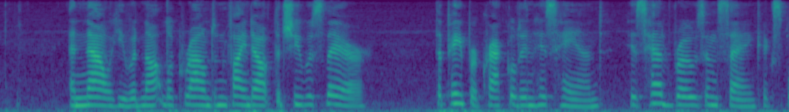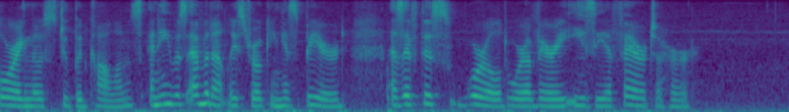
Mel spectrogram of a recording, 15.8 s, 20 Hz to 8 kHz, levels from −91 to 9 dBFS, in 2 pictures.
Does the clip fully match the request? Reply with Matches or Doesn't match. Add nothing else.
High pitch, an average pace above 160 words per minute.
Matches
